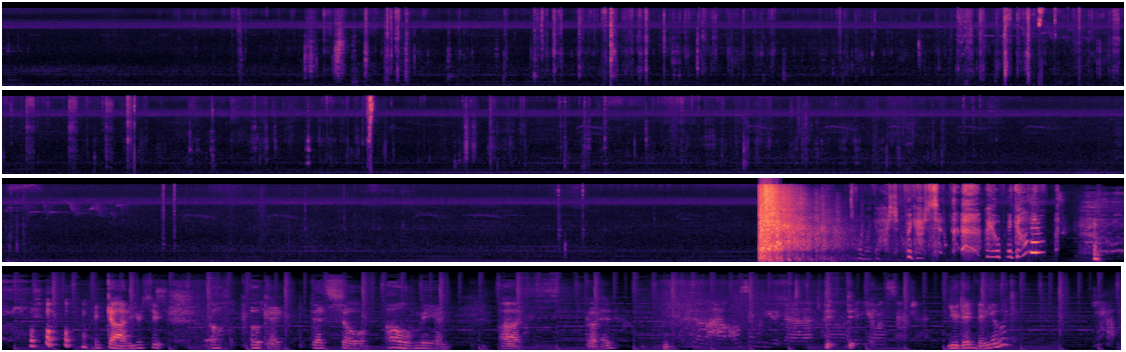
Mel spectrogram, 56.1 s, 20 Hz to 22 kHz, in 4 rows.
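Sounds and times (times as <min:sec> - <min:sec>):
faint steady hum: 0:00.0 - 0:43.1
light clicks and dry crackling rustles: 0:02.2 - 0:27.1, 0:27.9 - 0:28.6, 0:30.0 - 0:33.4.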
